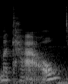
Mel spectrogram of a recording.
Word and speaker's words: Macau: She lives in, oh my God, I'm going to butcher it, Macau.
